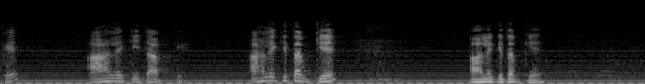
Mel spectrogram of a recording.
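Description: A man speaks emphatically into a microphone, in short bursts with pauses.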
